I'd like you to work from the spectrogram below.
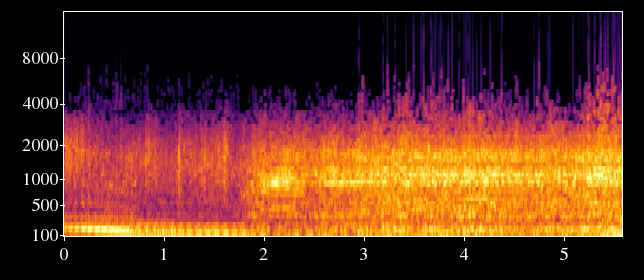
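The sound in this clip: A car engine is shifted into second gear, a loud, continuous engine roar whose tone drops and changes character partway through, then continues as a steady, dense drone without any voices.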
